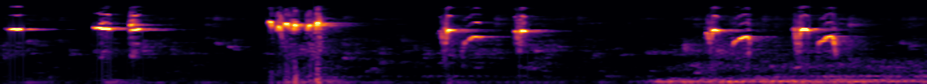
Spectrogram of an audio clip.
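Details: Ruby-cheeked sunbird heard as a lure to make other sunbirds sing: scattered high, thin whistles and sharp chirps, with a low buzzing hum near the end.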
